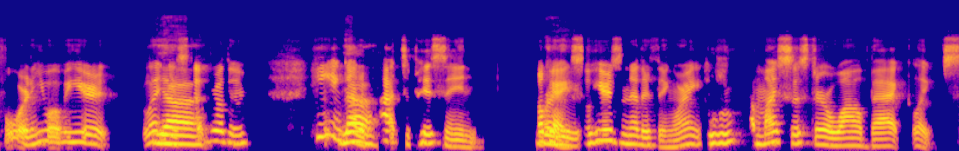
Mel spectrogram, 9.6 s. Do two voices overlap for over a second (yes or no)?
no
